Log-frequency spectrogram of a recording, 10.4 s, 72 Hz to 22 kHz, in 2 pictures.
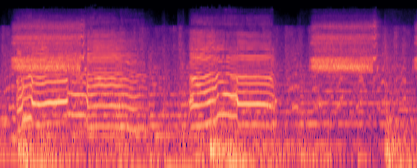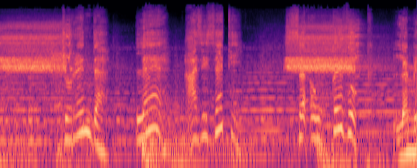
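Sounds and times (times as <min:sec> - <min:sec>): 
owl screeching: 0:00.0 - 0:06.2, 0:08.8 - 0:10.0
speech: 0:06.2 - 0:10.4.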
